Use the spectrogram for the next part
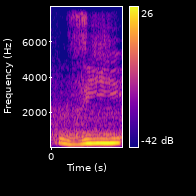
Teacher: زی یا مدہ ہے، اس کو ایک الف کے برابر لمبا کریں گے۔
